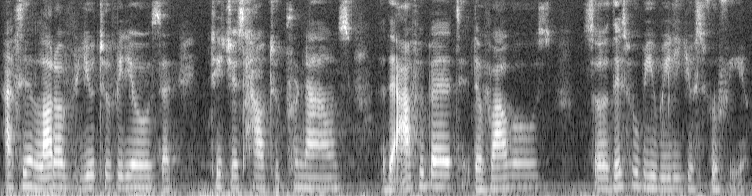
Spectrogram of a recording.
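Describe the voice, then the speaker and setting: A woman's voice: on the low side, level tone, moderate pace, slight background noise. A woman hosting a language learning video, explaining pronunciation tips step by step with some hesitations.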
